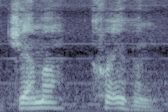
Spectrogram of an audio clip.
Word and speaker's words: Gemma Craven: down to Cinderella and I I'm having trouble pronouncing her name so why don't you do it correctly her name is Gemma Craven Gemma Craven Gemma Craven is a discovery of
